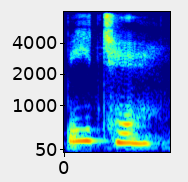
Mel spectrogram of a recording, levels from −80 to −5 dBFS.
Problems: background sounds at intervals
